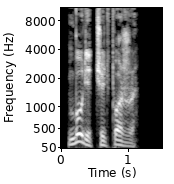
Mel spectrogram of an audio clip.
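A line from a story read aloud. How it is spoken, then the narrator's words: Thoughtful remark over shoulder. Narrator (Russian): задумчиво бросил я за спину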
